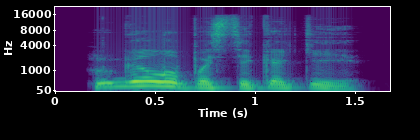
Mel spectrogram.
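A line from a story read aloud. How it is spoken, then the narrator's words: Off-screen voice chuckling. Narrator (Russian): хохотнул голос за кадром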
